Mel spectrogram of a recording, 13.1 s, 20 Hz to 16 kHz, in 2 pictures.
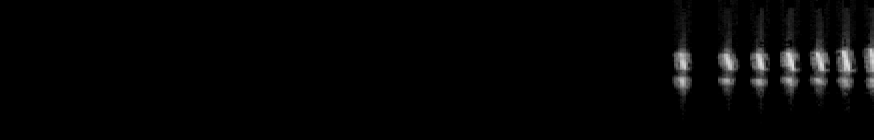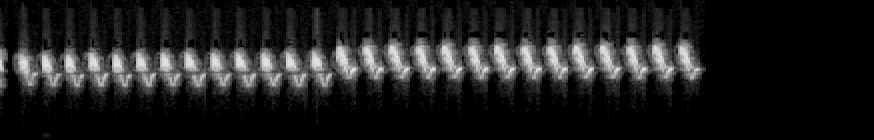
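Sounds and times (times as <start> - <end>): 
European goldfinch song of steady repeated chirps: 5.1 - 11.8.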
